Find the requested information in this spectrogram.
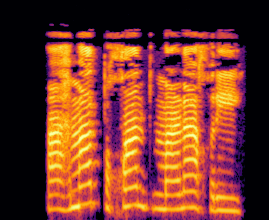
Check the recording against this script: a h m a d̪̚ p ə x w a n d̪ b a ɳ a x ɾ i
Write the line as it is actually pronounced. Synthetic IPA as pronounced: a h m a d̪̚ p ə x w a n d̪ m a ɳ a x ɾ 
